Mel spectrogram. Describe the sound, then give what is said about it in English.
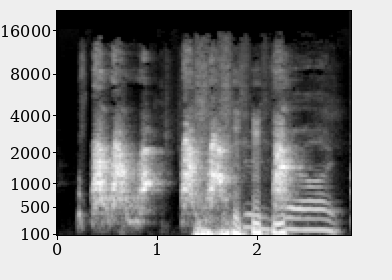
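A dog barks several times in quick bursts, ending in a drawn-out whining yelp. “Yeah, he's a good dog.”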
